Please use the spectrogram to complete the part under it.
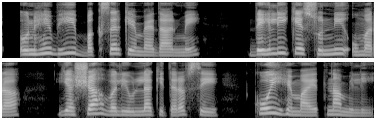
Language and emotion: Urdu, neutral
